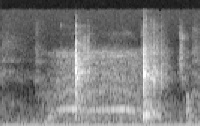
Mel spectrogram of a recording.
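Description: A metal spoon scraping sauce out of a plastic bowl, knocking against it twice, the second knock about a second and a half in and sharper, over a steady low hum.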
